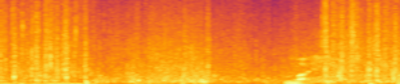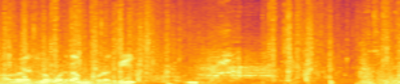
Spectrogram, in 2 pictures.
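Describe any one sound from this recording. A creature's feet splash quickly through shallow water.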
